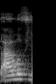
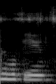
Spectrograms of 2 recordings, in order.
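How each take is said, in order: First: It is said flatly, without feeling. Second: It is said warmly, with felt vibration.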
